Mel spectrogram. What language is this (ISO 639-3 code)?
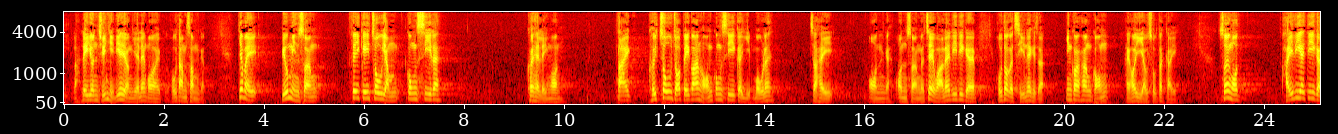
yue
